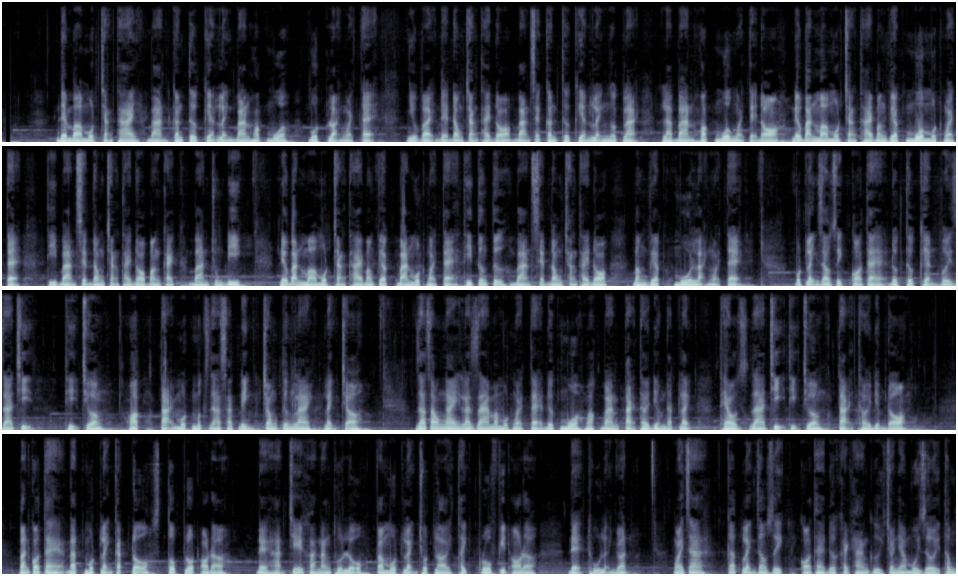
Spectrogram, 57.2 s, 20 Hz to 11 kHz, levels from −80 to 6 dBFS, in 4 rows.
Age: 20-39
